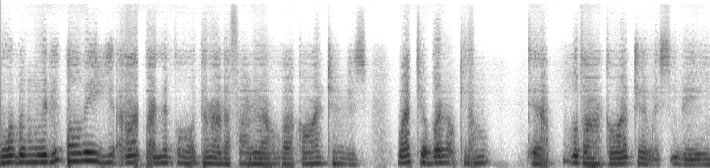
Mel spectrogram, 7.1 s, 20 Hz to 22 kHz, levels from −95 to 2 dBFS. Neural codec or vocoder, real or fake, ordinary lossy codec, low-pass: codec, 44.1 kHz, 0.9 kbps, DAC; fake; none; 19.8 kHz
